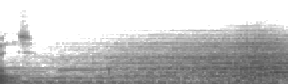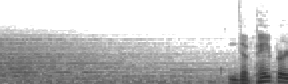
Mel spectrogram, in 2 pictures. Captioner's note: eerie music; crafts whooshing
